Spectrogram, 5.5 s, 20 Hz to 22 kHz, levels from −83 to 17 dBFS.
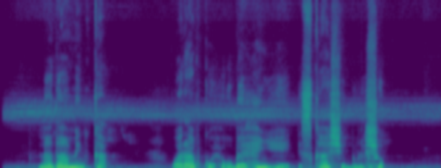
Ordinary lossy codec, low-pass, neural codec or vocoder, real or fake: none; none; none; real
